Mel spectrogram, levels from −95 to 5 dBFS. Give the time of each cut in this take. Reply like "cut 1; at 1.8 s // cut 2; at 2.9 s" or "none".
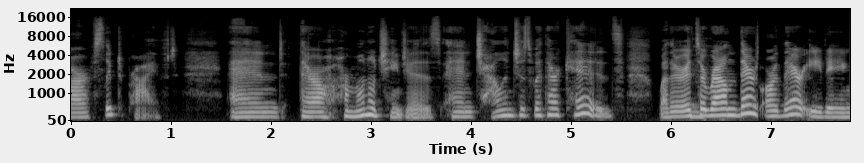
cut 1; at 2.2 s // cut 2; at 2.6 s // cut 3; at 6.9 s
